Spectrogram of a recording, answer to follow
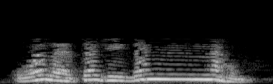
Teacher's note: خد بالك من النون اللي عليها الشده لازم تغني، وخد بالك من الجيم لازم تعطش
